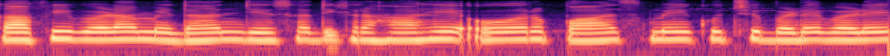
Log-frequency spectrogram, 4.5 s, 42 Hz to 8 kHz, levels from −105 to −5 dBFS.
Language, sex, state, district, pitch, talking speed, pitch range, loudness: Hindi, female, Haryana, Rohtak, 200 Hz, 160 wpm, 195-205 Hz, -16 LUFS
